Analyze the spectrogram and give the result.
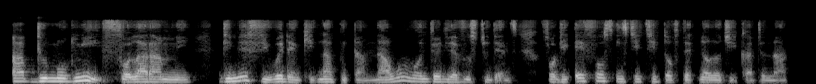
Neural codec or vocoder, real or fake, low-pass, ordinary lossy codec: codec, 16 kHz, 1.1 kbps, Voila-Tokenizer; fake; 7.2 kHz; Opus, 16 kbps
